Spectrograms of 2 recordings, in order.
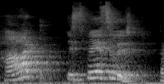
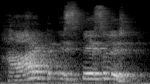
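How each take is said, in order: First: हार्ट with a silent r; correct pronunciation. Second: हार्ट with the r sounded; wrong pronunciation. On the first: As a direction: say हार्ट as "haat" before specialist. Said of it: "रे की sound आएगी ही नहीं". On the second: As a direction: say हार्ट as "haart" before specialist. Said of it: "हार्ट भी नहीं कहेंगे". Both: Shown as a demonstration.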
